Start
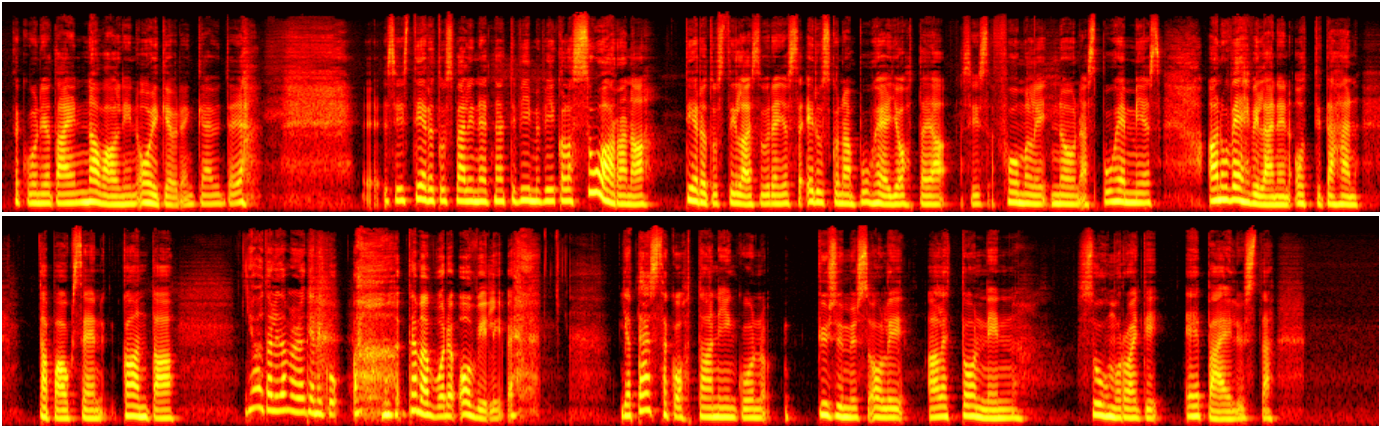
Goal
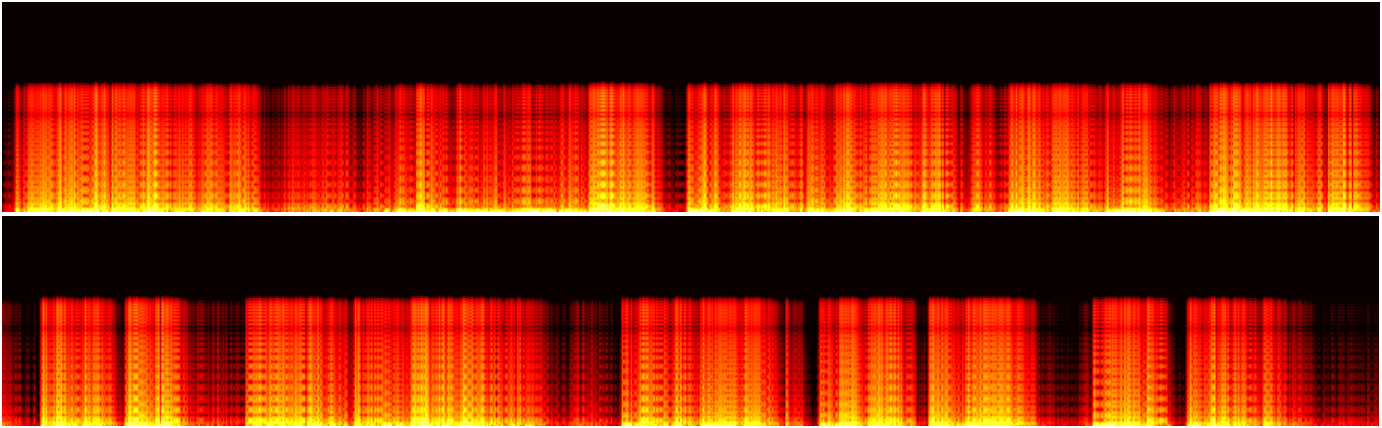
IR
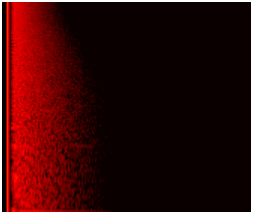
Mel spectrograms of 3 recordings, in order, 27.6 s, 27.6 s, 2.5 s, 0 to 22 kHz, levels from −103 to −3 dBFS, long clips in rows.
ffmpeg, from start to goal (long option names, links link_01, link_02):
-filter_complex "[1:a]atrim=start_sample=2205,atrim=end_sample=6615[link_01];[0:a][link_01]afir=irnorm=-1:irlink=0,aresample=8000,acrusher=samples=38:mix=1:aa=0.000001,aresample=44100,equalizer=frequency=2400:width=6.2:gain=-9.5,volume=7dB"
